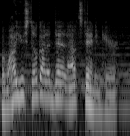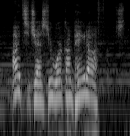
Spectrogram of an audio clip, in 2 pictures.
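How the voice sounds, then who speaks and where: A man voicing a downcast, gruff old fishmonger in a video game, curt and grumbling. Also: fairly high pitch, lively intonation, normal speed, a little mellow, soft background music, pitched above the performer's own voice, natural voice.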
